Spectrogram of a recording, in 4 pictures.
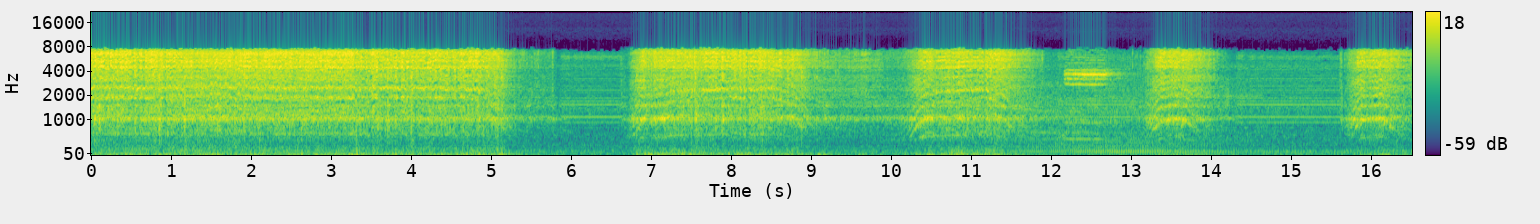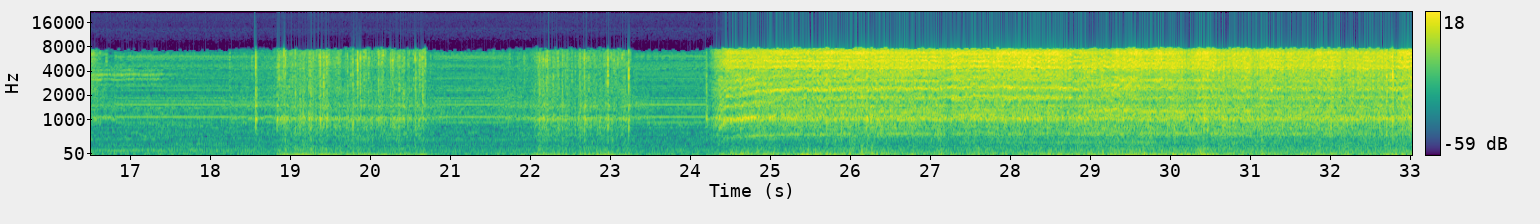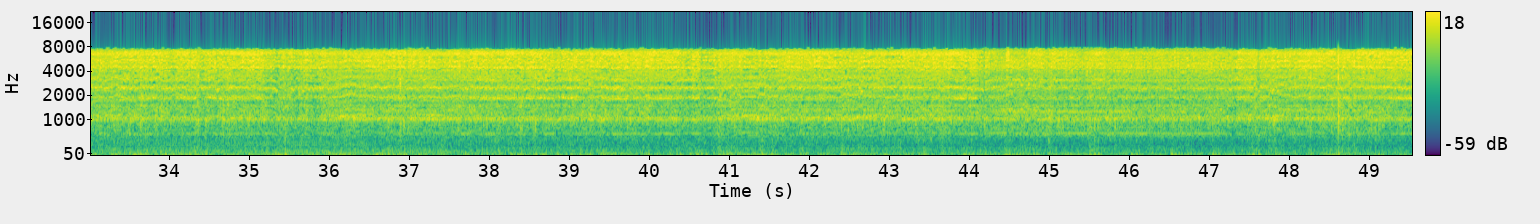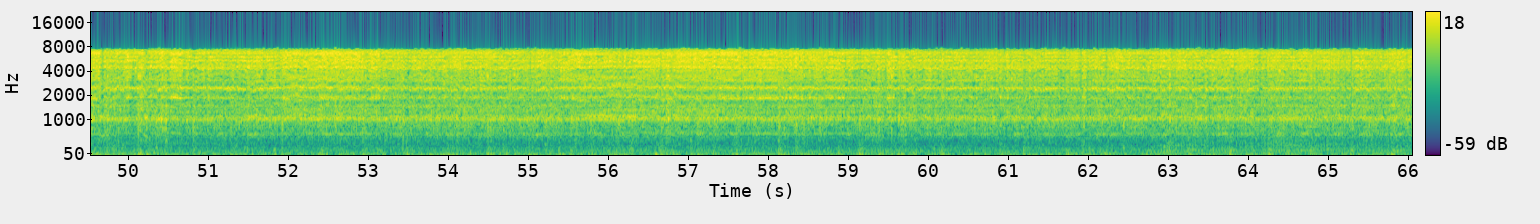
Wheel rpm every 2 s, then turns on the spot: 160, 160, 150, 60, 130, 90, 30, 20, 20, 20, 20, 20, 70, 160, 160, 160, 160, 160, 160, 160, 160, 160, 160, 160, 160, 160, 160, 160, 160, 160, 160, 170, 160.
18-24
